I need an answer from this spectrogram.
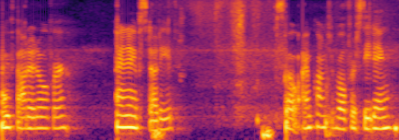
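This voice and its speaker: This soft-spoken voice has an American accent. Its intonation stays fairly even. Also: woman. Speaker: tenant. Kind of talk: court testimony. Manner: hesitant. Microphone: too quiet, hard to hear.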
